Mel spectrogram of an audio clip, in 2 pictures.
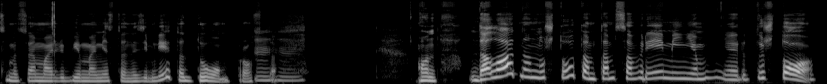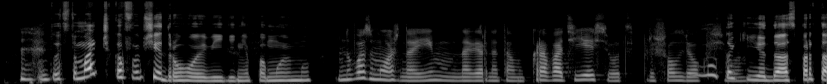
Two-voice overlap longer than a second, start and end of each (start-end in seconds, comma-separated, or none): none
